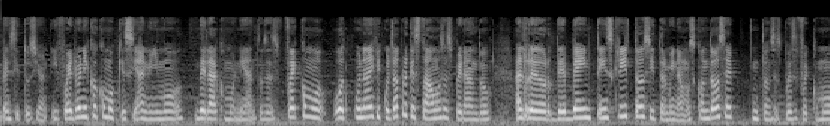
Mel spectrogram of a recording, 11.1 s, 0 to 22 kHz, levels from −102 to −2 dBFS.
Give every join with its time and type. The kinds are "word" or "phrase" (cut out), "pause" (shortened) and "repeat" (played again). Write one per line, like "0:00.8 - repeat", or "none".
0:06.8 - pause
